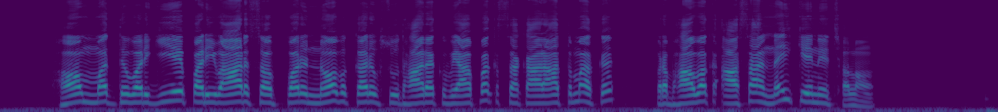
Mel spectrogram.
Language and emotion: Maithili, surprised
